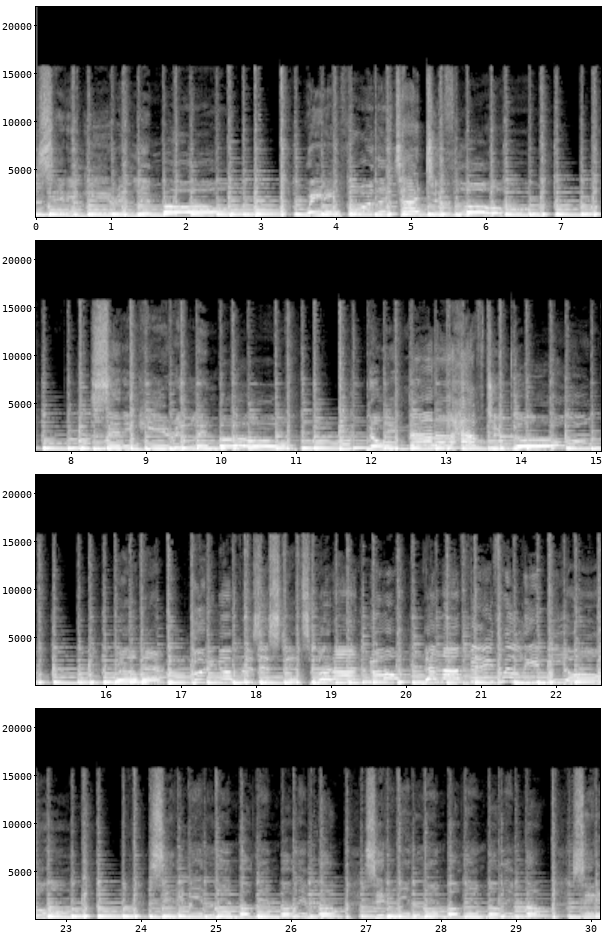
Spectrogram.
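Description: A man singing a slow song while strumming chords on a ukulele, the strums coming in a steady, even rhythm.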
